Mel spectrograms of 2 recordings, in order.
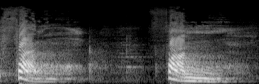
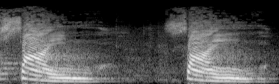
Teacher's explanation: Ending with an alveolar nasal sound.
